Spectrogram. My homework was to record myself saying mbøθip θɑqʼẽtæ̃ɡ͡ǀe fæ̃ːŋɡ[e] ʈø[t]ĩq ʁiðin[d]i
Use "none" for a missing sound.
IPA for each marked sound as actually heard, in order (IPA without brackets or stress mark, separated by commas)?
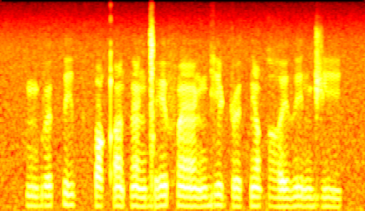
i, t, d͡ʒ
